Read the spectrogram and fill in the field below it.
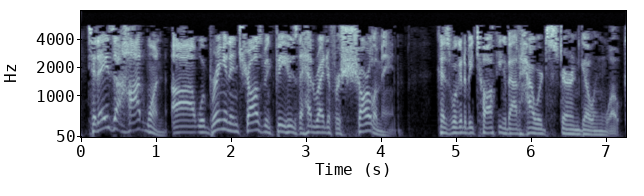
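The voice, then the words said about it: Long Island accent. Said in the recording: “a guy with my accent ... somewhere from Levittown”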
